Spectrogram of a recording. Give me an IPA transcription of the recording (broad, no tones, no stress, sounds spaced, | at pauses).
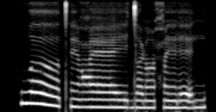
w ʌː t̪ʰ ɛ̃ ʕ æː e̯ d ʌ ɽ ɑ̃ ħ ɛ̃ ɾ ɛ n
